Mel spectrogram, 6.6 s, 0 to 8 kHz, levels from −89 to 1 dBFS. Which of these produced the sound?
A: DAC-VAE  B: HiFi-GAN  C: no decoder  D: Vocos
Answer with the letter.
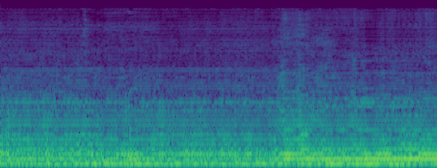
B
